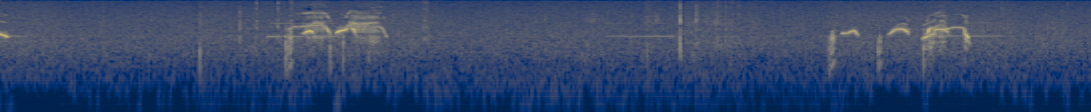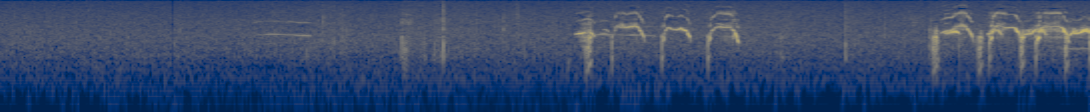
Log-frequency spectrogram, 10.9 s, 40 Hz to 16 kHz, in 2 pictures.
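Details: Fish delivery at lunchtime on a monitored Osprey nest, 12 July 2022. Scattered clusters of high, rasping whistled chirps come every two to three seconds, growing busier toward the end, with a faint thin tone between bursts.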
